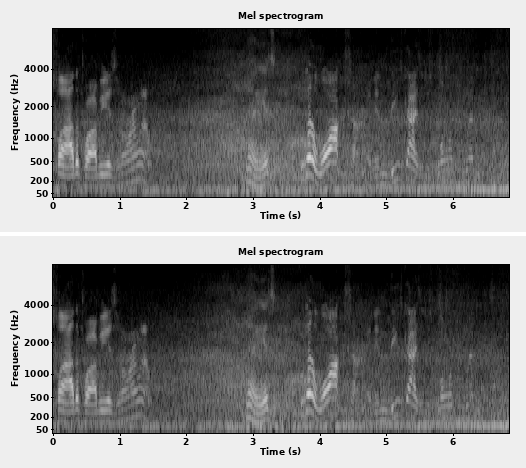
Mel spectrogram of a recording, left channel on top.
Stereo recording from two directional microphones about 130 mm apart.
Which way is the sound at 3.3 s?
5° right (ahead or behind).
